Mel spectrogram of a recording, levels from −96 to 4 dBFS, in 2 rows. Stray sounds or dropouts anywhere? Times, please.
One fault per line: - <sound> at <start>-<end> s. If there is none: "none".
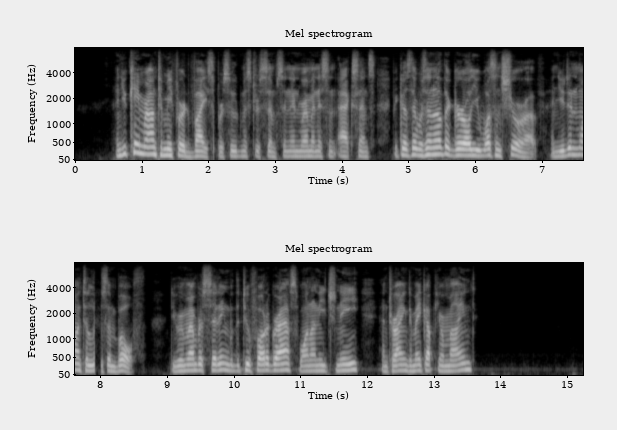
- dropout at 7.9-8.0 s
